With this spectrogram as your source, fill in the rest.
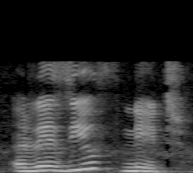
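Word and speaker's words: rejuvenate: रिज्यूविनेट, यस, इसका complete जो correct pronunciation है वो है रिज्यूविनेट।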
